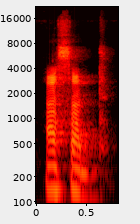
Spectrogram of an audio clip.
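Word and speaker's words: أسد: Asad, same like A also. A. Asad. Asad. A. You can hear it's like A. Like not A, it's more like A. Asad.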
